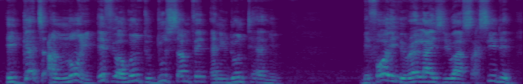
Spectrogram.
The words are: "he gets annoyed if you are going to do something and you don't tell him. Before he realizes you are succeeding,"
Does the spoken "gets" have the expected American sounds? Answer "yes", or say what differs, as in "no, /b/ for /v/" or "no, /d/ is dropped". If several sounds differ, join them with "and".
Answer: yes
